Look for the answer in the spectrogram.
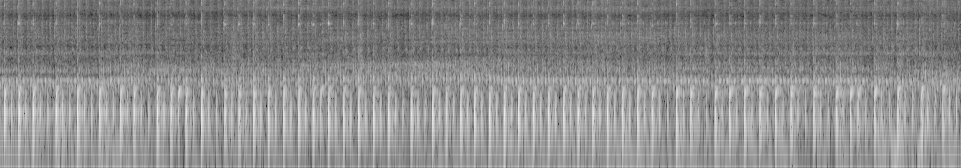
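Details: Hand-started tiny four-stroke engine with separate oil and fuel, carburettor and electronic ignition, idling with quick, even popping beats, no misses or surging; normal idle.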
